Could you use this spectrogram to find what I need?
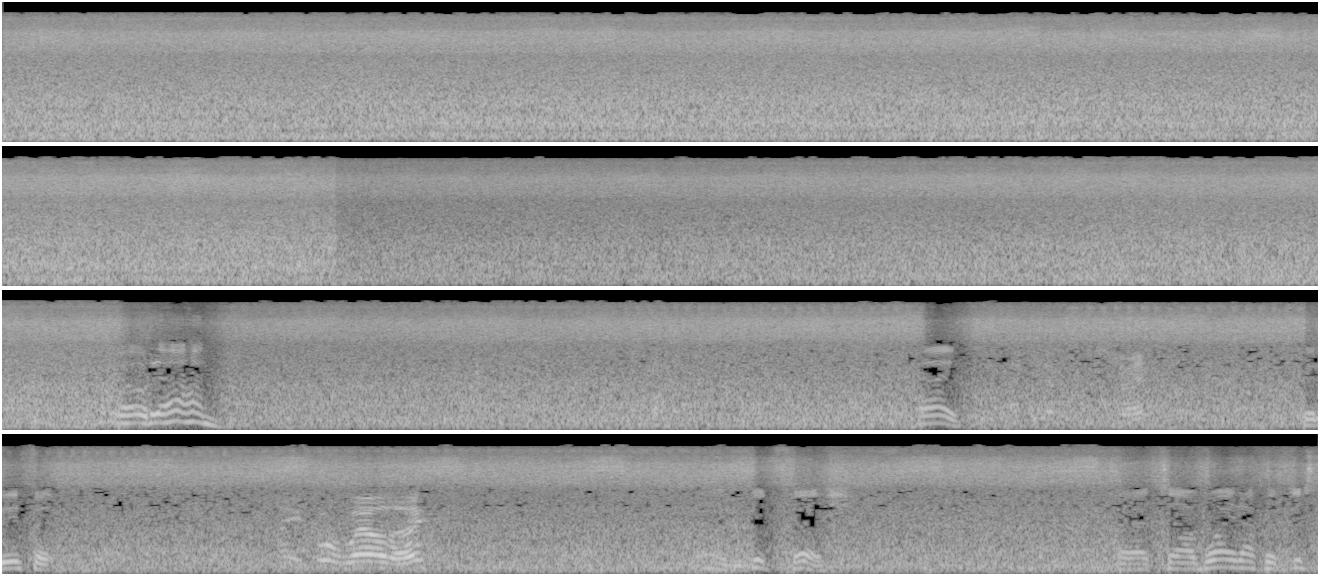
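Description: A river rushes and splashes steadily close by.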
